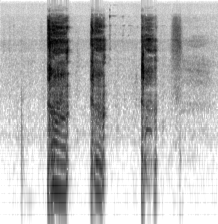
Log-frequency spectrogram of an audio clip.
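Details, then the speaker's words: Three short, forceful, dry-sounding coughs from an adult who blames wildfire smoke, not illness, while also sniffling and taking medicine, with a faint throat sound after; cough. "is the smoke which is why I'm coughing right now I'm not sick even though it sounds like it"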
